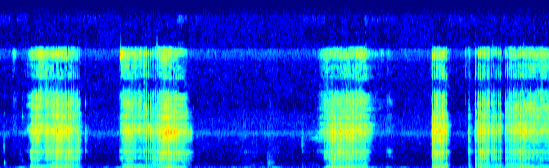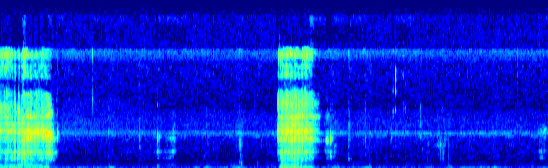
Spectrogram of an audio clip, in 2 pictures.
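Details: Irregular snorting, rattling breath noises in uneven bursts with quiet gaps from a sleeping Schnoodle puppy; ordinary puppy snoring.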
